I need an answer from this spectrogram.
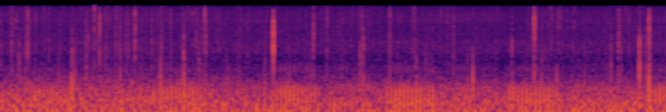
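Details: Steady rumbling cat purr carrying on without pause beneath busy fireplace crackle, with many sharp pops and clicks from the fire.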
